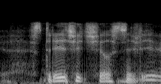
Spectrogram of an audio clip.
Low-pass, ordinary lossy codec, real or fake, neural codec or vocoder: 7.2 kHz; Opus, 24 kbps; fake; autoencoder, 22.05 kHz, a latent of 192 numbers a frame, VITS, trained on many speakers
